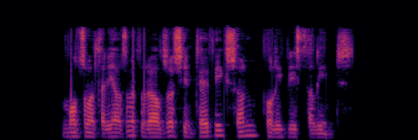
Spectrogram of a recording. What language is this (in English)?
Catalan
